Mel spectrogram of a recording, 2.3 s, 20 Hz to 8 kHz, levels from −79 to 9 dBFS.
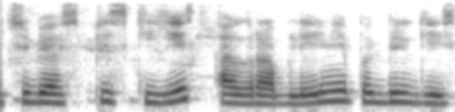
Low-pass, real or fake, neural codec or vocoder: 7.2 kHz; real; none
